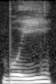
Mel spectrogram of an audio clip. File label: "bhui5", taiwanese Syllables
